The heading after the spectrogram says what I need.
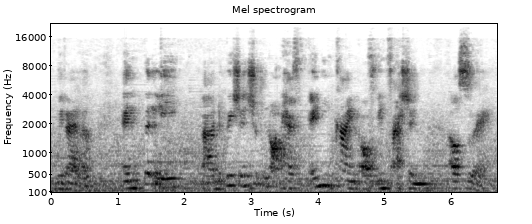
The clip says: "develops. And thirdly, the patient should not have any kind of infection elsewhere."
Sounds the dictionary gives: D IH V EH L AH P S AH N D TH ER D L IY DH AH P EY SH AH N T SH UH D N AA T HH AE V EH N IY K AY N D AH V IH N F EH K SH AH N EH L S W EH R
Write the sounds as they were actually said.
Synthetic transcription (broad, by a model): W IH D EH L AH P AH N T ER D L IY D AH P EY SH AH N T SH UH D N AA T HH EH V EH N IY K AY N D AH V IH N F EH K SH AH N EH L S W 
